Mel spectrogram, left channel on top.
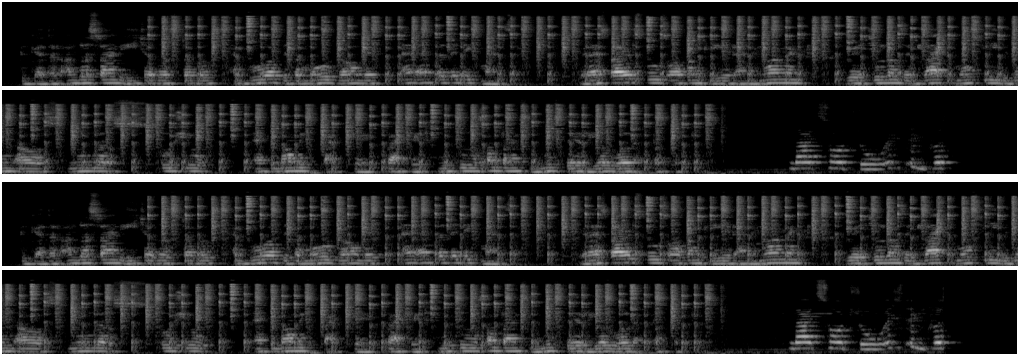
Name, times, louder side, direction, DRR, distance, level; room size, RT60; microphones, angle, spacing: voice 1, 0.2-5.2 5.8-8.2 8.4-12.2 12.7-16.8 17.2-17.3, left 1 dB, 5° left, 2.0 m, -36 dB
sound 1, 1.5-17.4, right 2 dB, 25° right, 2.3 m, -31 dB
voice 2, 18.0-19.6, right 4 dB, 60° right, 0.6 m, -33 dB
4.3 x 3.2 x 3.4 m
head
